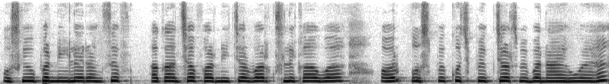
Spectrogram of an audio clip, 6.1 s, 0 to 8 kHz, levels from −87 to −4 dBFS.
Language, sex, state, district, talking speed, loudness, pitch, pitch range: Hindi, female, Jharkhand, Garhwa, 185 wpm, -14 LUFS, 320 Hz, 315-335 Hz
